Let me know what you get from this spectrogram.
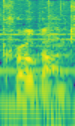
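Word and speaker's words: Croagunk: Is pronounced Crowagunk.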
